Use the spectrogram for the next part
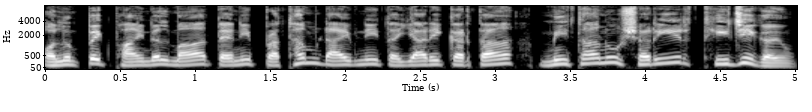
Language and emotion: Gujarati, fearful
